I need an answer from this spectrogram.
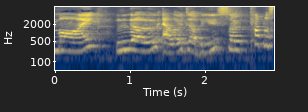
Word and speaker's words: Milo: to our healthy milo i spell it m y as in my low low so a couple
